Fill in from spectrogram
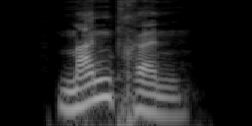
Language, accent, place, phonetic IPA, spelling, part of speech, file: German, Germany, Berlin, [ˈmantʁən], Mantren, noun, De-Mantren.ogg
- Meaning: plural of Mantra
